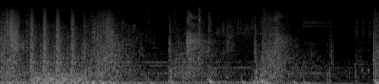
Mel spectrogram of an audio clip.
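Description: Gunfire in the video game Rust, dense rattling bursts of shots that overlap into a continuous crackle, fairly close but moderately quiet in the mix.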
